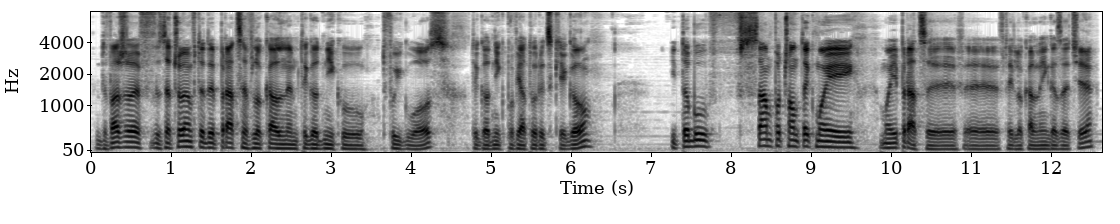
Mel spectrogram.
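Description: Very deep-voiced man, halting interview talk. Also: animated, darkish tone. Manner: halting, hesitant phrasing with repeated hums. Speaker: local journalist giving recollections. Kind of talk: unscripted interview recollection. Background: background music.

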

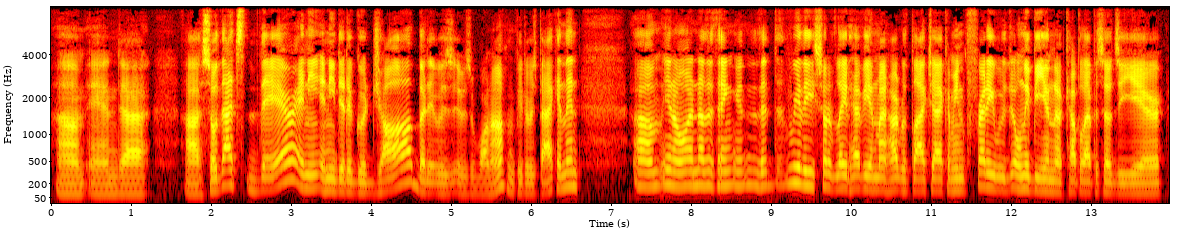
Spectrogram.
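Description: Bright, clear-voiced man in halting conversation. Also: mid-range voice, expressive, no room sound. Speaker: podcast guest, audio drama writer and producer. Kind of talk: casual interview conversation.

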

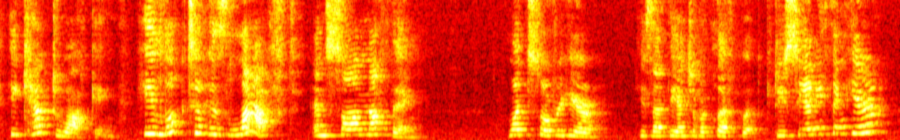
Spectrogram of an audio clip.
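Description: A middle-aged woman reading a children's story aloud in a deliberate, expressive way, addressing young listeners. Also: high-pitched. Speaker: pastor reading stories to children. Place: indoor room with plain walls. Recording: echoey room.

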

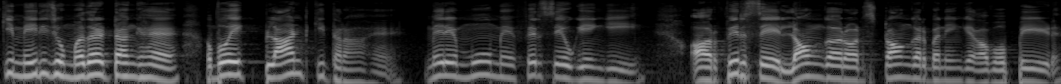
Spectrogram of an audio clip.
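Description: A man, teaching a poem line by line as a voice-over. He reads each verse line very slowly, then explains it in a mix of Hindi and English. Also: on the high side, a little mellow, smooth. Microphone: voice-over over text slides.

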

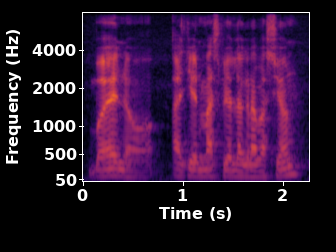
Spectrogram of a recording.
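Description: A man plays a clueless Sith apprentice in a parody fan dub. He speaks slowly in a low monotone, hesitant and nonchalant about his evil. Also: slight background noise. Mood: casual. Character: clueless deadpan male Sith apprentice, blandly murderous.

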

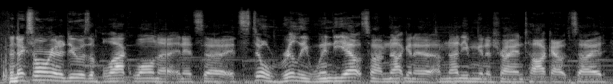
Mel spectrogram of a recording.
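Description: American man, low-key music behind. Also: quick pace. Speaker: foraging vlogger. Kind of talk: casual explanatory vlog talk. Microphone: clip-on wireless lapel mic.

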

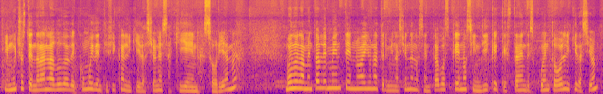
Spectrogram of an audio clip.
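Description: A man in his forties with a high, girlish-sounding voice, chatting through a live store walkthrough and reading viewer comments. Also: lively intonation, fast talker. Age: 40s. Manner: chatty, explains deals while walking. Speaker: shopping deals streamer. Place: large indoor supermarket. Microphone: phone held while walking. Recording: noisy store ambience.

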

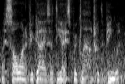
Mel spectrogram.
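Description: A man's voice: lowish voice, monotone, quick pace, background noise, close to an everyday voice. A man acting a brooding masked vigilante detective in an audio drama, grim and clipped. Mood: guarded.

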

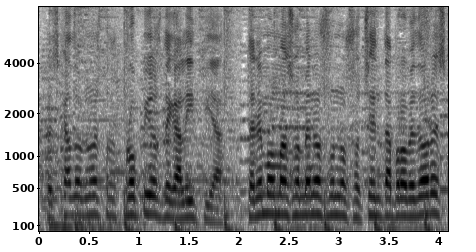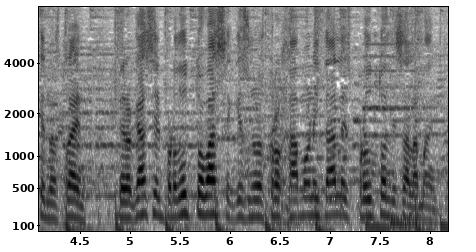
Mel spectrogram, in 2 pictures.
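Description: A middle-aged man from Zamora, a restaurant manager, explaining his busy terrace restaurant to camera on a lapel mic. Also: high voice. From Zamora, Spain. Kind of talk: guided tour talk. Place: busy restaurant terrace under a tent at night. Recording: background music under the voice.

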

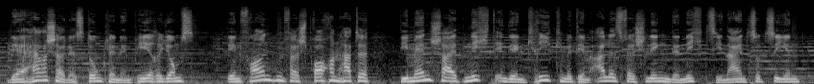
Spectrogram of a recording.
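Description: A man as a grave storyteller for a sci-fi audio adventure. His voice is medium in pitch, with faint music underneath. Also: darkish tone, lightly acted. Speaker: narrator. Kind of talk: scripted dramatic narration.

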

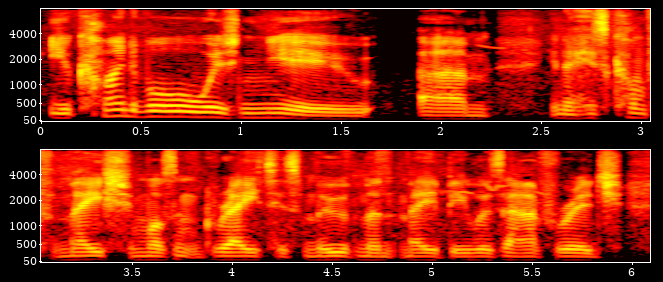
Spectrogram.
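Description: A man's voice: deep voice, a little hiss or hum. A man from North Wales answering interview questions outdoors, hesitant, with many ums and restarts. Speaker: event rider interviewee. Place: outdoor terrace by a house.

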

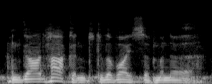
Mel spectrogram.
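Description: A man narrating scripture from a script in a solemn, formal, measured storytelling manner. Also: lowish voice. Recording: dull, noisy old cassette tape.

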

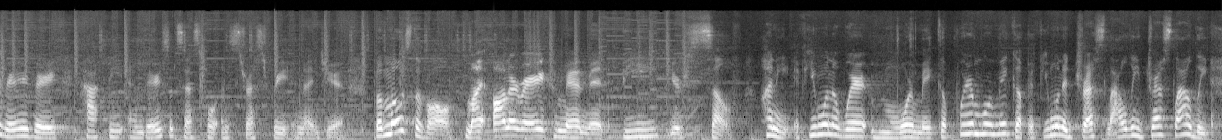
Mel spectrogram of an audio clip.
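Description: A woman in her twenties with an American accent, giving sassy, animated advice straight to camera in an indoor room. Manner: sassy and animated, mimics voices in high squeals. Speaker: vlogger. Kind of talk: direct-to-camera advice vlog. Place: indoor room with painting behind.

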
